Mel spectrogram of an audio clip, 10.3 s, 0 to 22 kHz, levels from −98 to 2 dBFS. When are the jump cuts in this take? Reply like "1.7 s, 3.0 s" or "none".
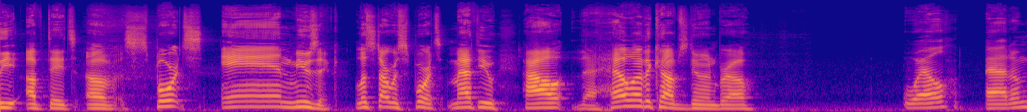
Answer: none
